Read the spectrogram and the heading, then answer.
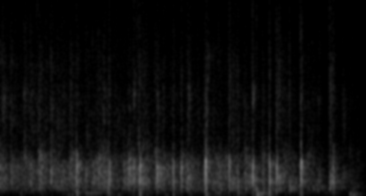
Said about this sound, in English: Let's have a round of applause for our panel.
